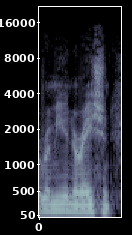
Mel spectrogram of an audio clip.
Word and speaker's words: remuneration: Yeah, remuneration.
